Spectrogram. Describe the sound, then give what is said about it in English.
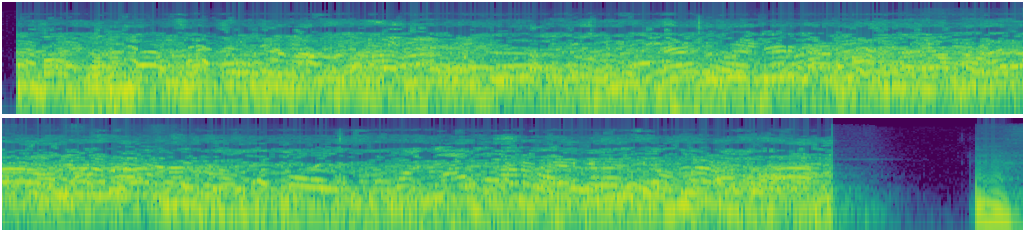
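A dense, loud crowd at Kabul airport, where people pass infant children forward hoping they will be evacuated, murmurs and shouts continuously, overlapping voices merging into a steady roar of chatter that cuts off abruptly near the end. “We have some heartbreaking video from Kabul that shows people passing their infant children to other people in the crowd ahead of them at the airport, hoping that those babies and toddlers will be evacuated.”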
